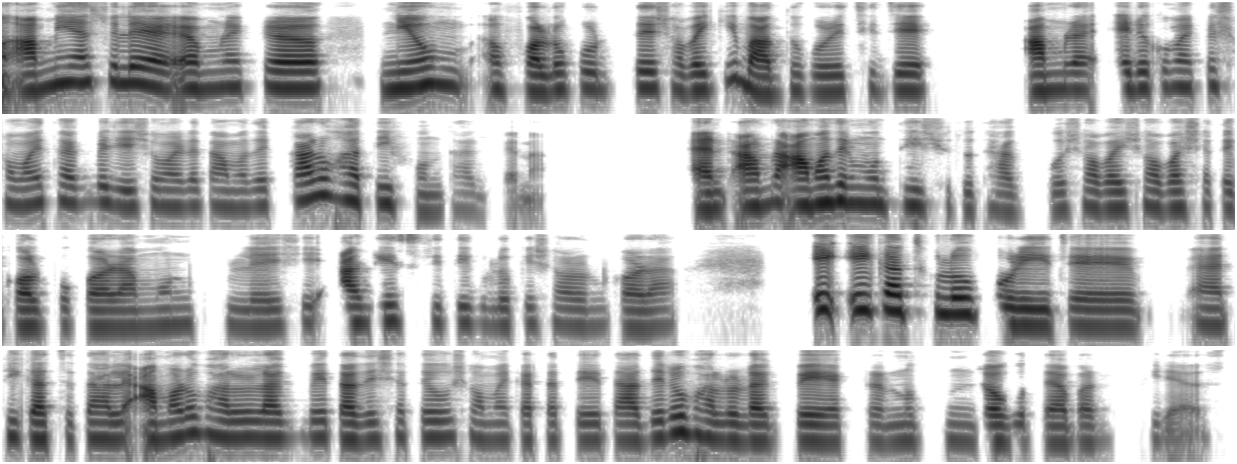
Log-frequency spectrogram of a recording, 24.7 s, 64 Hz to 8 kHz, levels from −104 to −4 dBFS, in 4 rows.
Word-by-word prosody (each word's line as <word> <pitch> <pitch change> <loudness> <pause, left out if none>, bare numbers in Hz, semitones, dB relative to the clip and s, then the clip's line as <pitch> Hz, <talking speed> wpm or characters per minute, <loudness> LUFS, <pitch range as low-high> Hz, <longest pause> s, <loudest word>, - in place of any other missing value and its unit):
আমি 215 +6 +2
আসলে 255 -1 0 0.3
আমরা 195 +2 -5
একটা 205 -1 +2 0.6
নিয়ম 215 +4 +4 0.3
আ - - -1
ফলো 175 0 +4
করতে 195 +1 -7
সবাইকে 180 +7 -3
বাধ্য 160 -1 +4
করেছি 170 +2 -7
যে, 185 - +1 0.6
আমরা 185 +1 -1 0.2
এরকম 195 +1 -4
একটা 220 +2 -12
সময় 195 +1 -6
থাকবে, 210 0 -7
যে 175 - -5
সময়টাতে 185 0 -10
আমাদের 175 +2 -12
কারো 245 +5 +5
হাতেই 210 -2 -2
ফোন 150 - -15
থাকবে 150 -4 -26
না। - - -24 0.8
অ্যান্ড 160 +1 +4
আমরা 185 +4 +3
আমাদের 210 +3 +5
মধ্যেই 190 -2 -6
শুধু 160 - -18
থাকবো। 150 0 -14
সবাই 170 -1 -5
সবার 170 -1 -5
সাথে 170 -1 -12
গল্প 155 0 +1
করা, 150 0 -1
মন 160 +1 -11 0.2
খুলে 155 -3 -12
সেই 180 +1 -15 0.2
আগের 175 +2 -6
স্মৃতিগুলোকে 170 -2 -14
স্মরণ 160 -2 -13
করা। 150 0 -6 0.8
এই, 305 - +7
এই 305 - +8
কাজগুলোও 270 -3 +6
করি 165 -3 +2 0.2
যে, 160 -1 -1 0.5
অ্যা 165 - -5
ঠিক 190 -1 -8
আছে, 175 0 -12
তাহলে 175 0 -2
আমারও 190 +5 +1
ভালো 185 -1 -2
লাগবে, 185 +1 -3
তাদের 175 0 +1
সাথেও 185 0 -7
সময় 170 -1 -12
কাটাতে। 170 0 -11 0.2
তাদেরও 185 +7 0
ভালো 170 -2 -3
লাগবে, 165 0 0
একটা 160 +1 -20
নতুন 165 +1 -16 0.2
জগতে 160 0 -2
আবার 155 +1 -9 0.2
ফিরে 170 - -19
আস - - -23
180 Hz, 165 wpm, -25 LUFS, 165-195 Hz, 0.8 s, এই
